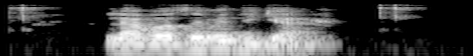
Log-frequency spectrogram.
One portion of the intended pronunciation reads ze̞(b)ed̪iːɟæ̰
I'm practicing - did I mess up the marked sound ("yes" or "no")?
yes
